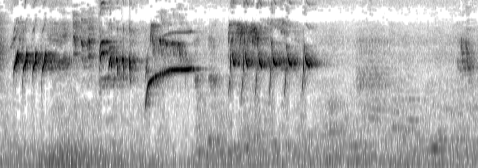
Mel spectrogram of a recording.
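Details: Javan pied starling, very tame and vocal, giving bursts of trilled high chirps, one long rising slurred whistle, then more rapid chirps before quieter pauses.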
